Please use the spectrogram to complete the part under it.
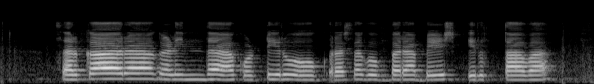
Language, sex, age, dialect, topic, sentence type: Kannada, female, 36-40, Central, agriculture, question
